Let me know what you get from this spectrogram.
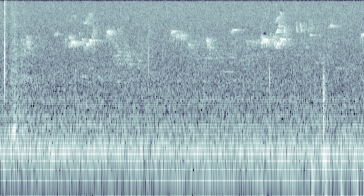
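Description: Faint, near-silent lakeside morning ambience: scattered high-pitched bird chirps over a low steady hum, with a few soft clicks near the end.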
